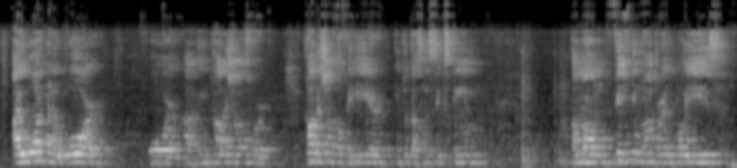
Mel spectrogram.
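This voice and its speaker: A high-pitched man with a Venezuelan accent in a monotone, flat intonation at a moderate pace, with light background noise and audible room echo. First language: Spanish. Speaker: junk removal business speaker; presenter. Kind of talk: conference talk. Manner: halting. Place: meeting room.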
